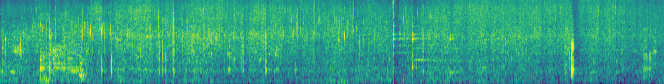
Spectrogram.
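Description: Sliced onions and green chillies sizzling hard in hot oil in a steel wok, stirred with a spatula that knocks and scrapes against the pan now and then; one sharp knock near the end.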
